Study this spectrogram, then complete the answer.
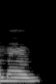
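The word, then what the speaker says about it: madam: ठीक है तुम्हारे और इसको प्रोनाउंस जो है वो मैडम नहीं करते इसको डी जो है वो साइलेंट है तो हम इसको कैसे प्रोनाउंस करते हैं मैम की तरह ठीक है तो सानिया मैम हालाकि स्पेलिंग लिखते वक्त हम एम ए डी ए एम लिखते हैं बट प्रोनाउंस करते वक्त हम कहते हैं इसको मैम कहते हैं ठीक है हाउ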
